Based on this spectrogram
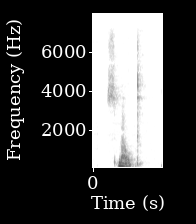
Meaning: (noun) 1. Any small anadromous fish of the family Osmeridae, found in the Atlantic and Pacific Oceans and in lakes in North America and northern part of Europe 2. A fool; a simpleton
- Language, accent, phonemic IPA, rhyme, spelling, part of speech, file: English, Southern England, /smɛlt/, -ɛlt, smelt, noun / verb, LL-Q1860 (eng)-smelt.wav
